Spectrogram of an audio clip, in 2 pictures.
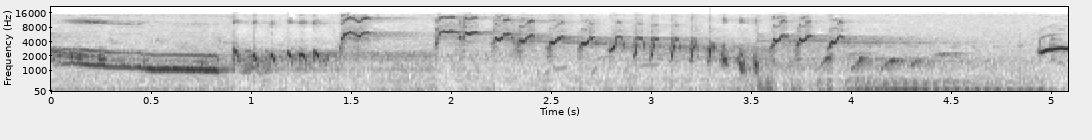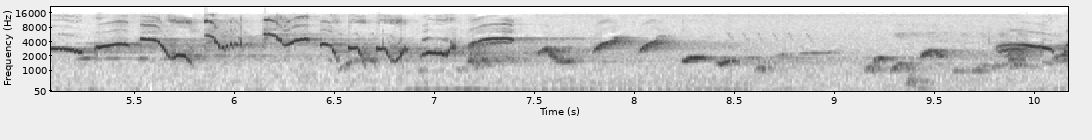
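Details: Energetic white-rumped shama song of unusual sounds for training competition birds: a falling whistle, a long rapid ticking trill, then high, twisting whistled notes in quick succession.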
